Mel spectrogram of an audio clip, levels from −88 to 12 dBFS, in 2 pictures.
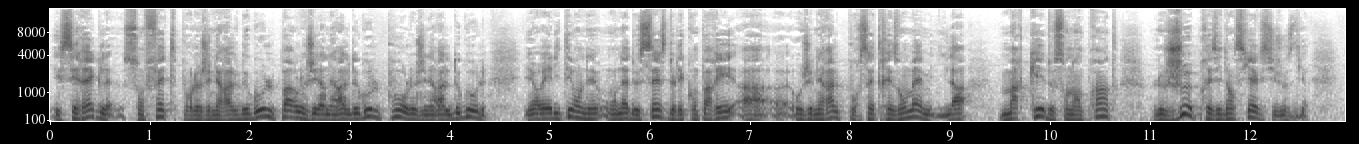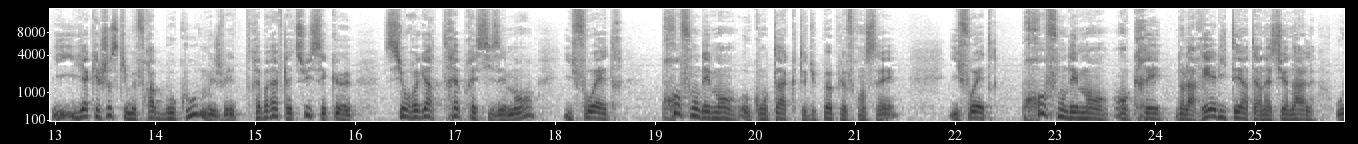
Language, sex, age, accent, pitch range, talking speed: French, male, 40-59, French, 125-170 Hz, 215 wpm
